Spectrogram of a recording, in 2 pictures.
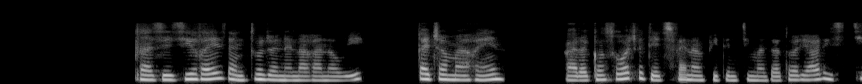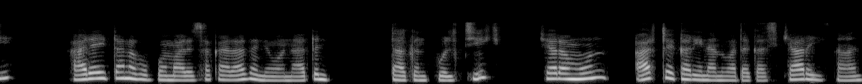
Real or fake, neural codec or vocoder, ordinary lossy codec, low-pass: fake; codec, 24 kHz, 1.2 kbps, DualCodec; AAC, 32 kbps; 7.2 kHz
